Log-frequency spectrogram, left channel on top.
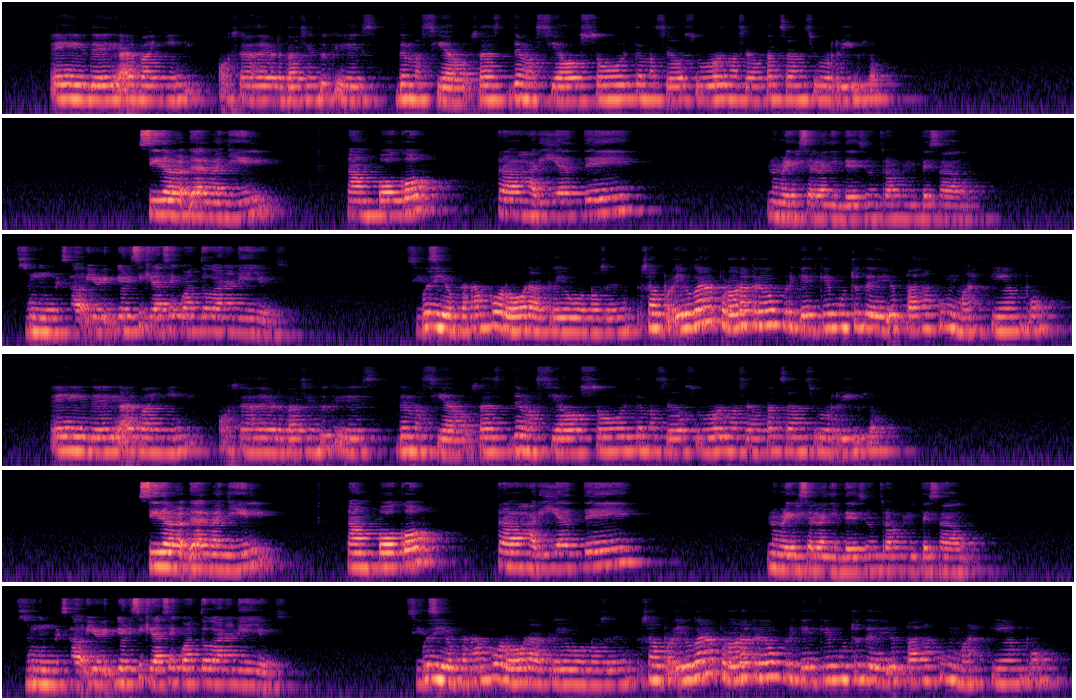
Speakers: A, on the left; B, on the right.
A: el de albañil. O sea, de verdad siento que es demasiado, o sea, es demasiado sol, demasiado sudor, demasiado cansancio, horrible.
B: Sí, de, al- de albañil tampoco. Trabajaría de... No, hombre, ya sea albañil debe ser un trabajo muy pesado.
A: Sí,
B: Muy, muy pesado. Yo, yo ni siquiera sé cuánto ganan ellos, sinceramente.
A: Pues ellos ganan por hora, creo, no sé. O sea, por- ellos ganan por hora, creo, porque es que muchos de ellos pasan como más tiempo.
